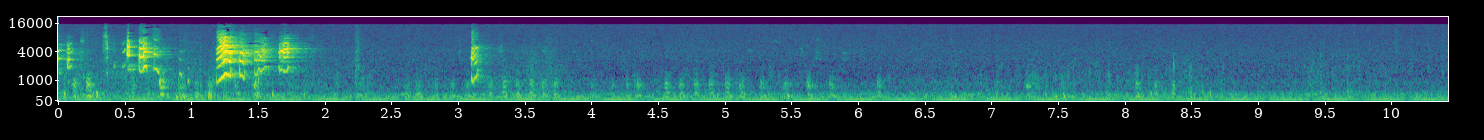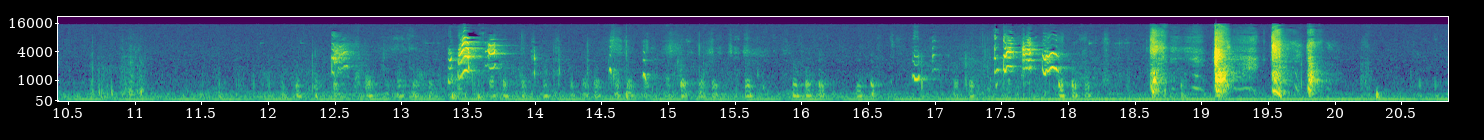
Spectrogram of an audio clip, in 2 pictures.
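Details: Two female ferrets playing: the deaf one gives shrill, scratchy screeches and the hearing one gives quick bursts of chuckling dooks between quiet pauses. This is normal play, often to establish dominance, and dooking means happy or excited.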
